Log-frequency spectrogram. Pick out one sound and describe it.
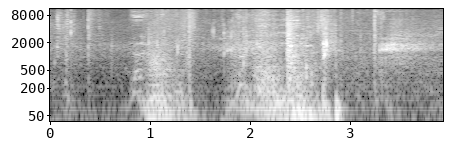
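A heavy wooden lid creaks open.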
